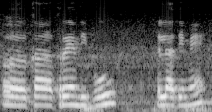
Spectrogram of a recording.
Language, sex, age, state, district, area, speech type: Tamil, female, 45-60, Tamil Nadu, Thoothukudi, rural, spontaneous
